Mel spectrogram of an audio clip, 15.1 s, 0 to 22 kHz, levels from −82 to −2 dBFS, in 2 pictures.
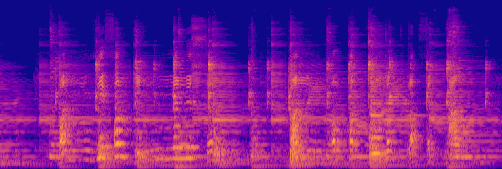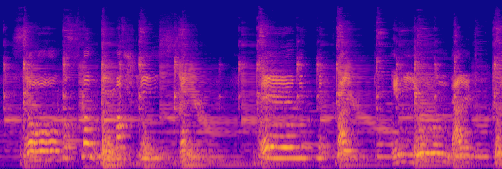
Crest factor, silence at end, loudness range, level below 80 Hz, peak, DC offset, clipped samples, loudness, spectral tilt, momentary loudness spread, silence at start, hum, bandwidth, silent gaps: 20 dB; 0 s; 3 LU; -50 dBFS; -4 dBFS; under 0.1%; under 0.1%; -23 LUFS; -3.5 dB/octave; 13 LU; 0 s; none; 19 kHz; none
